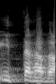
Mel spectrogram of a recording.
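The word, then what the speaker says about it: اتخذ: কোনো শব্দ নেই, তখন কিন্তু এই হামজাতুল ওয়াসলের উচ্চারণ হতো, তখন কিন্তু ইত্তাখাযা আমরা এইভাবে পড়তাম।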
